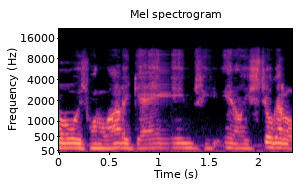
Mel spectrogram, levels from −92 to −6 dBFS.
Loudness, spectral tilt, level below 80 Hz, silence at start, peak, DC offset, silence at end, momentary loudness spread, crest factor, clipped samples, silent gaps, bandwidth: -29 LUFS; -5 dB/octave; -58 dBFS; 0 s; -12 dBFS; under 0.1%; 0 s; 7 LU; 16 dB; under 0.1%; none; 12 kHz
